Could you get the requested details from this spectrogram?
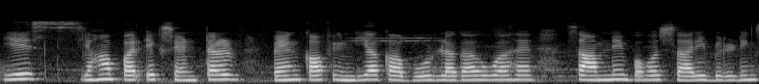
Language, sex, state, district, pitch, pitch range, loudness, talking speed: Hindi, female, Madhya Pradesh, Katni, 210 Hz, 200-220 Hz, -16 LUFS, 140 wpm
